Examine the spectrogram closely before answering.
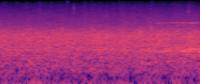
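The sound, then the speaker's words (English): A concert audience applauding the orchestra after a symphony, a dense steady wash of many hands clapping together, moderately loud and sustained throughout with no voices standing out. “Here it comes again, applauding the orchestra.”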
